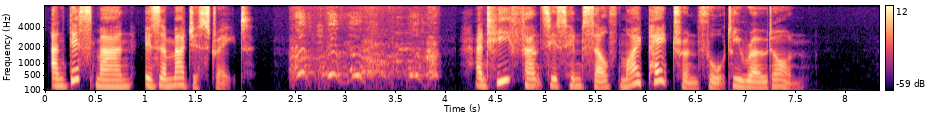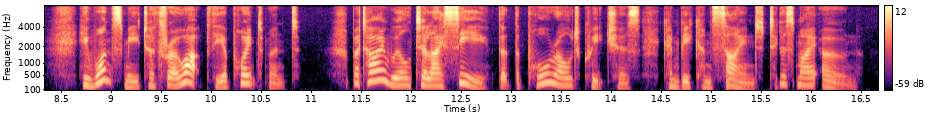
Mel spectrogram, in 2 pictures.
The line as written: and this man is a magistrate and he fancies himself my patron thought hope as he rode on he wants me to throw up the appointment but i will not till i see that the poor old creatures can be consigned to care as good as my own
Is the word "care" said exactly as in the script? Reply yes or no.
no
